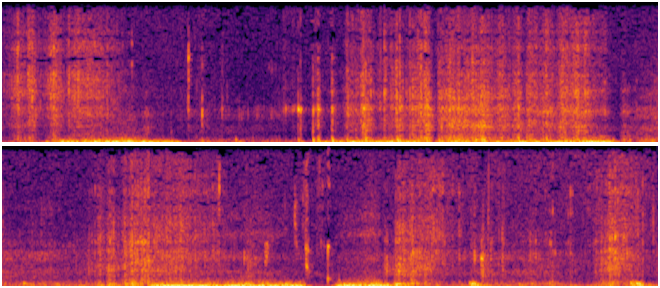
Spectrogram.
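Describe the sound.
Someone eats a crunchy flaming hot snack, with loud, continuous crackling bites and munching that pause briefly a few times.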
